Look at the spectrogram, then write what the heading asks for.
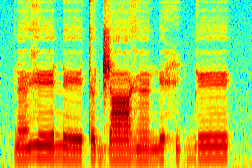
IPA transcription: ɾ ɛ̃˨˦ ɣ eː˦ n eː˨ t ə˨ d͡ʒ aː˨ ɣ ɛ̃˨ ŋ e˨ h i˨ ɡ͡b eː˦

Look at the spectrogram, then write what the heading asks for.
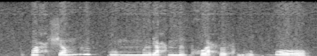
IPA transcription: p ɐ̃ ħ ʃ ɐ m ɡʱ ʉ kː u mː ɨ ɾ i ħ ŋ͡m ẽ p χʷ i ħ u ħ ɡʱ u k ɓ o

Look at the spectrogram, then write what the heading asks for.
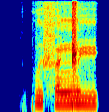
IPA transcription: kʷ i f œ ŋ͡ǁ y

